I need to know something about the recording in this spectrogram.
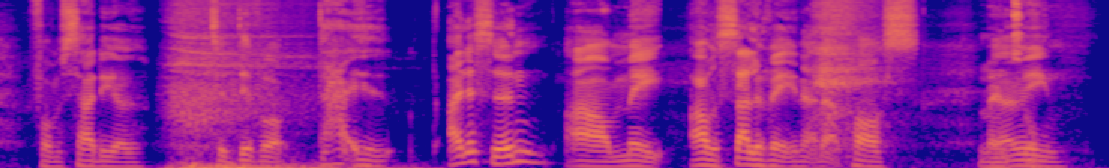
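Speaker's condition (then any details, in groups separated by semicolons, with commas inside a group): No condition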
